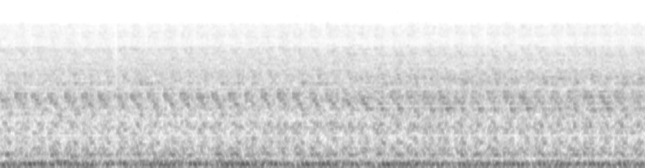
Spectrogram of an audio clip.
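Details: Farm machine diesel that would not start despite battery charging, new earth wires and a new fuel pump, now bled of air bubbles: even, steady chug with no misses once fuel gets through. Running normally.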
